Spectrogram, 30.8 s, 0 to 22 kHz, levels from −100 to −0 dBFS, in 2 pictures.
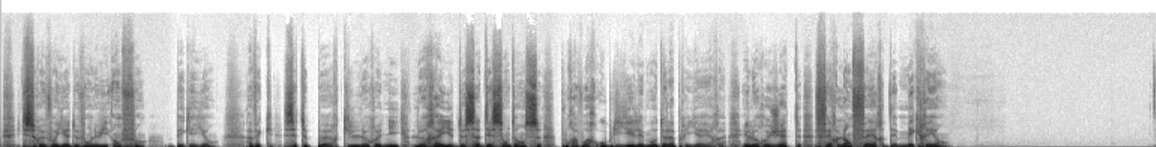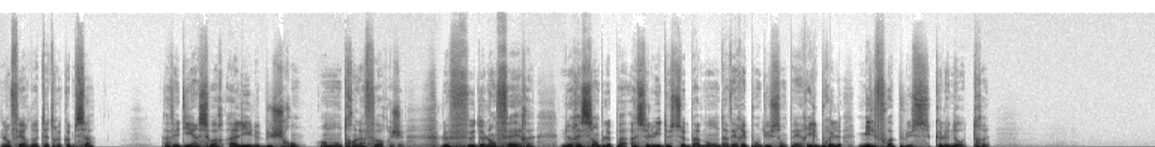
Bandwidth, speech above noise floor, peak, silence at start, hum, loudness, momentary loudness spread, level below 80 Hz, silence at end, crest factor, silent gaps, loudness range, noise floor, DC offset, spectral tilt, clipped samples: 14.5 kHz; 52 dB; -2 dBFS; 0.05 s; none; -17 LUFS; 8 LU; -32 dBFS; 2.25 s; 14 dB; none; 5 LU; -68 dBFS; 0.2%; -6.5 dB/octave; under 0.1%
